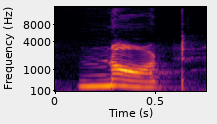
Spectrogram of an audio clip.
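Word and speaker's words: knot: है उसी तरीके से के एन ओ टी नोट अब यहां पर भी एन से पहले क्या ए रहा है के ए रहा है इसलिए हम इसे नॉट बोलते हैं इसमें के क्या होता है साइलेंट होता है है की वह नहीं बोला जाता क्योंकि वो एन से पहले ए रहा है या जैसे के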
